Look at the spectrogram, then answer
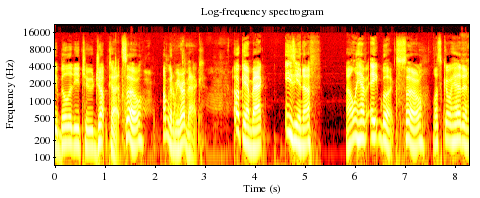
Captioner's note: chattering continues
